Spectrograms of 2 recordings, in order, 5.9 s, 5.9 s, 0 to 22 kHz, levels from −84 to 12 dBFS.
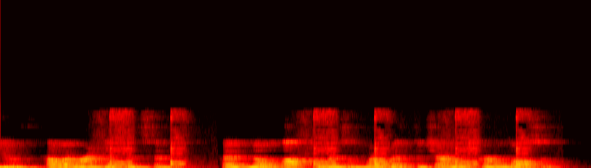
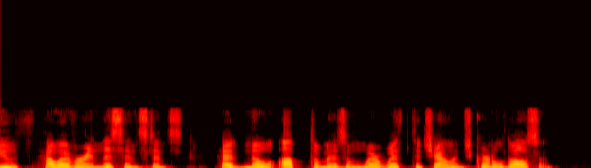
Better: second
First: background sound (Fart); 13 dB below the speech // room echo; dies away in 0.7 s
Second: none

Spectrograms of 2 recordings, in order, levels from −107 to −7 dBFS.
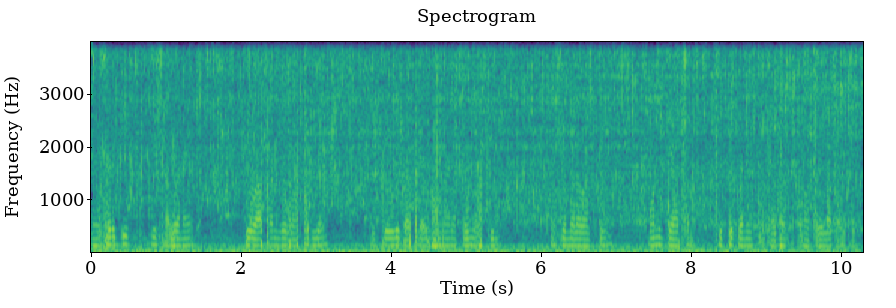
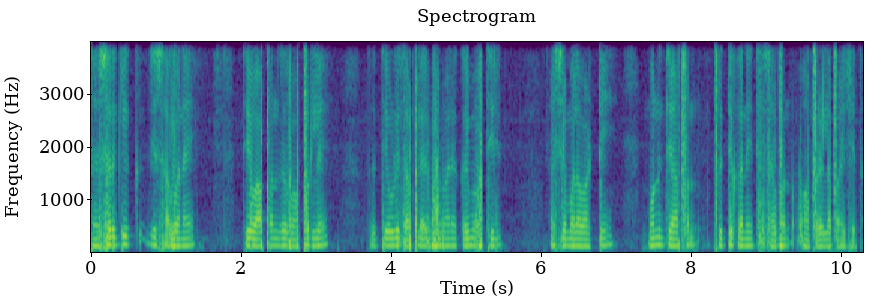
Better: second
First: background sound (Water tap, faucet); as loud as the speech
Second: none

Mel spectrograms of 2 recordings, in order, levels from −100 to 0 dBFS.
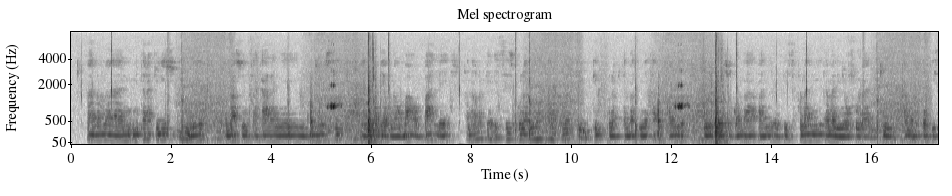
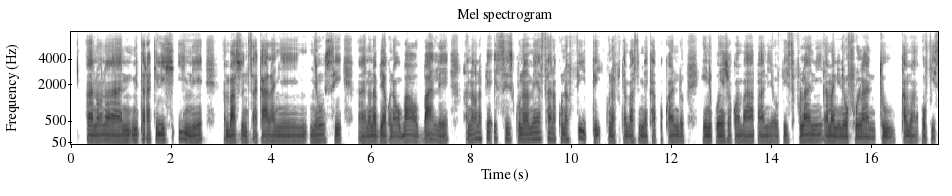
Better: second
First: background sound (Drawer open or close); 2 dB above the speech // room echo; dies away in 0.6 s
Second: none

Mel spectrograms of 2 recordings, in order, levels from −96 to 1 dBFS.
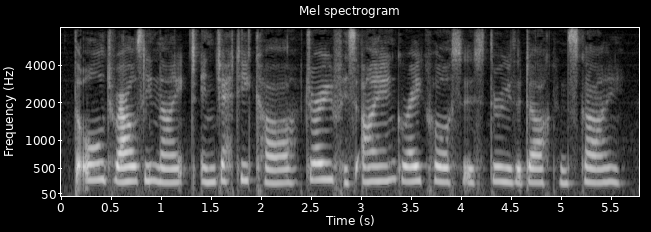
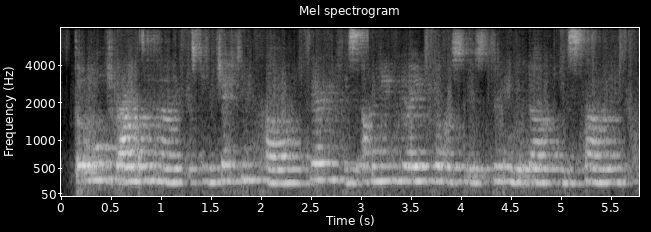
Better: first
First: none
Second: noise reduction (neural separator model SepFormer DNS4)

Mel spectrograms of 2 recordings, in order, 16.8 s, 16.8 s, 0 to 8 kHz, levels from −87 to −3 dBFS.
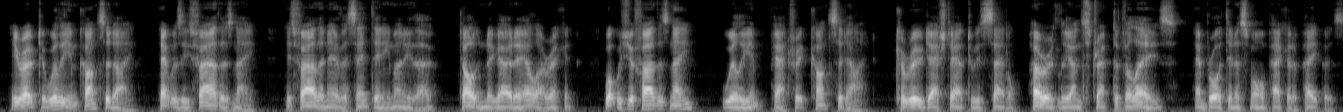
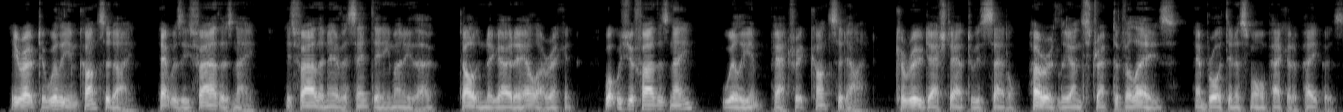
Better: first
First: none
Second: noise reduction (neural mask model Resemble Enhance denoiser)

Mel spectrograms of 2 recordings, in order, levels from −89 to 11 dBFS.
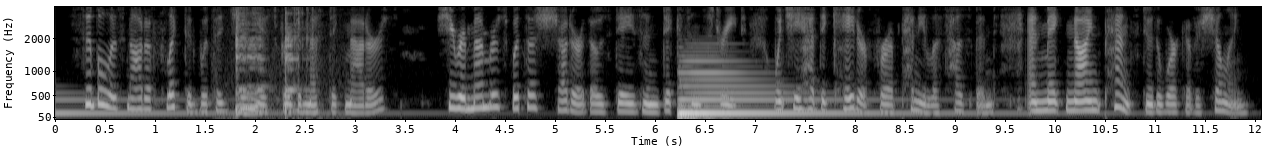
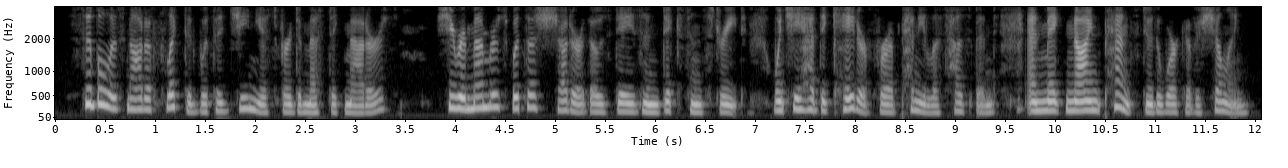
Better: second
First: background sound (Fart + Bowed string instrument); 2 dB above the speech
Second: none

